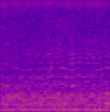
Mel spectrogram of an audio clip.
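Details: Buzzing mass of honey bees on a packed brood frame during a late-season hive inspection of strong, selected colonies; an even, continuous low hum without breaks.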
